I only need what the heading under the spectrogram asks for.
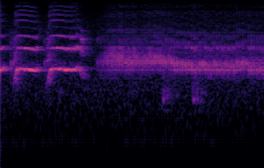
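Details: Waterslager (Malinois) canary song: two short low whistled notes followed by a long, soft, rolling tour at a low pitch.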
